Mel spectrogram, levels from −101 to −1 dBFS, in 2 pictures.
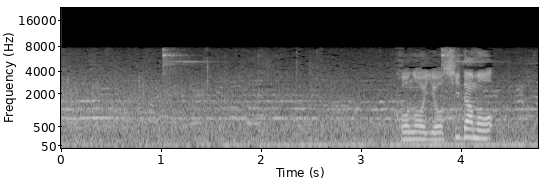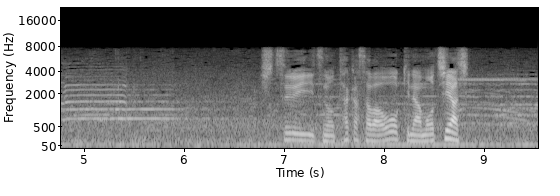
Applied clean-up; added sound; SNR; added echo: none; Cutlery, silverware; 17 dB; none.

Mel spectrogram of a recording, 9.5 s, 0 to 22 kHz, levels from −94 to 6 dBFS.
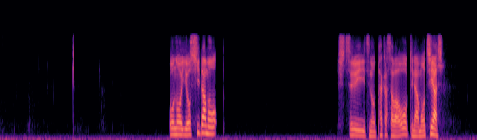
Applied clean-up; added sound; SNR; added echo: neural diffusion model UNIVERSE++.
